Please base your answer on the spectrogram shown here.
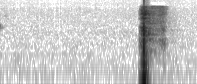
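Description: A single abrupt, cough-like throat burst breaks the silence, an involuntary simple vocal tic of Tourette syndrome.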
